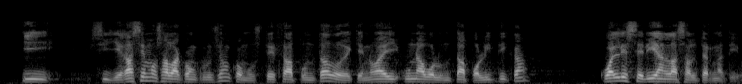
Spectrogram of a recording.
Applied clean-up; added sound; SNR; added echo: none; none; none; none.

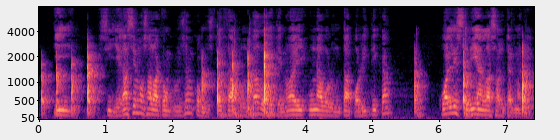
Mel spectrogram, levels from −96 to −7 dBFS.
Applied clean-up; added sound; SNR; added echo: none; Knock; -1 dB; reverberation time 0.2 s.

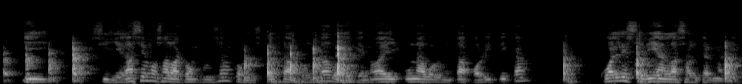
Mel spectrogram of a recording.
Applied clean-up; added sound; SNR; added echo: classical method WPE with log-MMSE.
